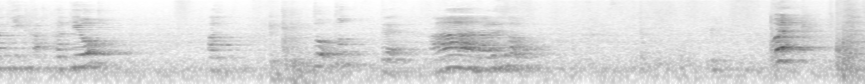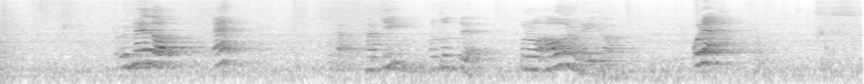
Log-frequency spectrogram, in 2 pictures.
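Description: A young woman speaks, close by.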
